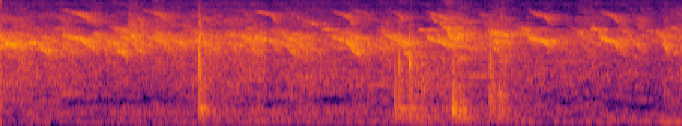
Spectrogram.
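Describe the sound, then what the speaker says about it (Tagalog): Chicks and chickens peep and cluck faintly and repeatedly in a quiet outdoor setting, with scattered soft calls and no talk. "Maraming sisiw dyan mga boss."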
